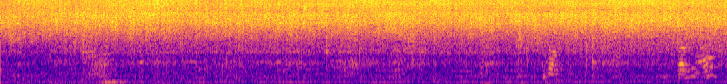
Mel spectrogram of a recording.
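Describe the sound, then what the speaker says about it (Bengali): Mutton cooking on a stovetop burner sizzles and fries steadily throughout, loud and close, with faint stirring scrapes over the continuous hiss and no clear speech. "পাশের চুলায় হচ্ছে খাসির মাংস রান্না হচ্ছে।"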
